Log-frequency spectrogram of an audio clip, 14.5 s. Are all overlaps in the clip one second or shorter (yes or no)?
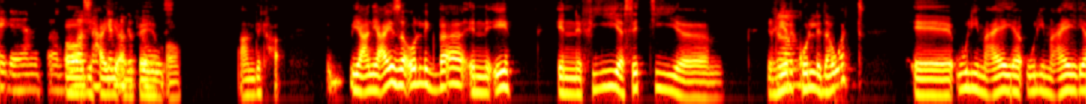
no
